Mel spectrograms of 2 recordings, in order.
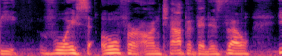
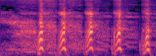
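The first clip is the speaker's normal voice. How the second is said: real high cackling giggle; high-pitched laugh. Real, not acted. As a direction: laugh helplessly at your own cattiness. Laughs at her own cattiness.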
